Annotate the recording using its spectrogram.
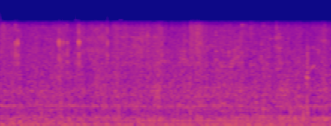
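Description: Steady low rumble of the ship Vesterålen's engines and machinery, with a faint steady hum above it, heard on the open deck. A few faint knocks come through.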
